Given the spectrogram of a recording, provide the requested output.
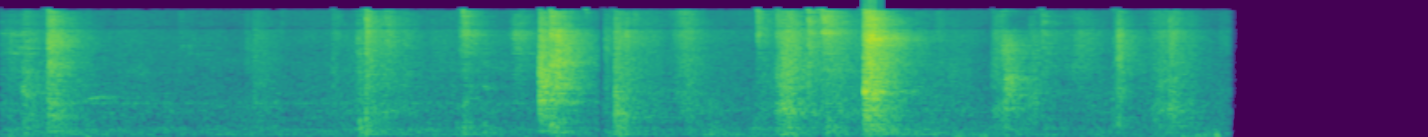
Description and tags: strong sound wind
